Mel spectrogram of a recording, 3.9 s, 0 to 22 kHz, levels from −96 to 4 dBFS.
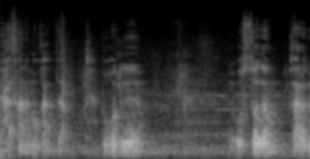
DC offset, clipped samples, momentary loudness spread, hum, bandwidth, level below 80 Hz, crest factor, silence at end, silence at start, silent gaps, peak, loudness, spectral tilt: under 0.1%; under 0.1%; 19 LU; none; 14.5 kHz; -66 dBFS; 20 dB; 0 s; 0 s; none; -14 dBFS; -31 LUFS; -5.5 dB/octave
